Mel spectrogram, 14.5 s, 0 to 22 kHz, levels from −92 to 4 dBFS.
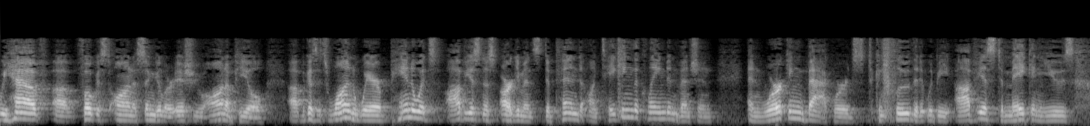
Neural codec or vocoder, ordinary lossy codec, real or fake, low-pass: codec, 16 kHz, 0.4 kbps, LongCat-Audio-Codec; MP3, 32 kbps; fake; 7.2 kHz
